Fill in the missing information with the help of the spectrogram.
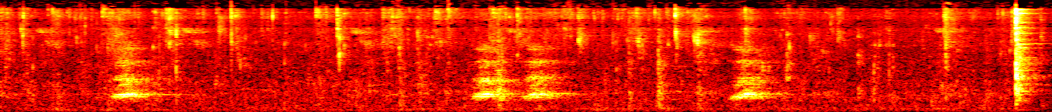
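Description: A pet dog making short whines, about four times, over the faint sound of rice being mixed by hand on a steel plate. A sharp clink comes near the end.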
